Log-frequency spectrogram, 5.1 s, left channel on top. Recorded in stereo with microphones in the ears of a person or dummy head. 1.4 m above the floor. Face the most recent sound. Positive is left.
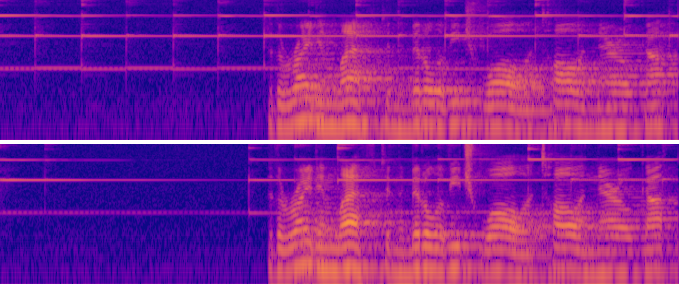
turn(degrees=-45)  # may be behind; listen again after turning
